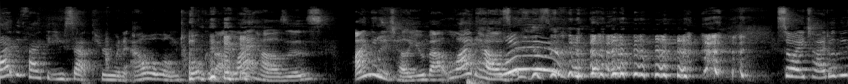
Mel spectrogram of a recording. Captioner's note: laughter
